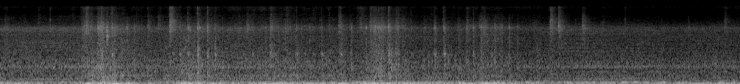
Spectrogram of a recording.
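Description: Inside a moving double-decker bus: the engine and road give a steady low rumble, with rattles from the body and windows, louder about a second in and again near four seconds.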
